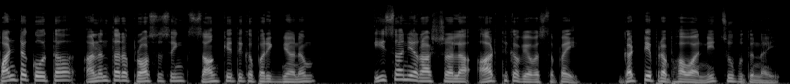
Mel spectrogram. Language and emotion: Telugu, neutral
